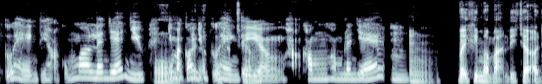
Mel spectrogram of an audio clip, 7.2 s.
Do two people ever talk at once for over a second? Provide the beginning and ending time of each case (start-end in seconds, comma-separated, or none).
2.0-3.5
